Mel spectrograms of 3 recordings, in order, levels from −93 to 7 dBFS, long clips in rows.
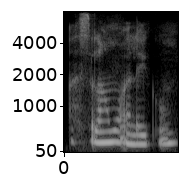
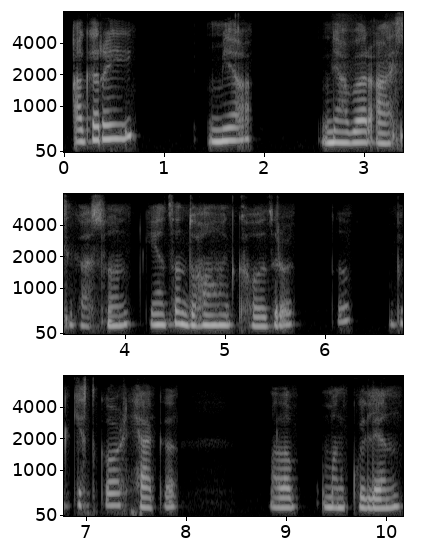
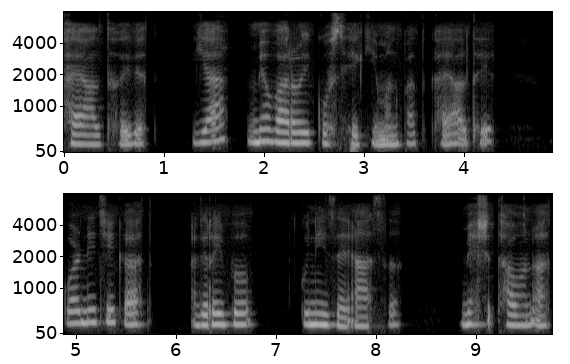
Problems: none marked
